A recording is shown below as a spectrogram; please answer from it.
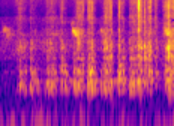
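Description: Marker tip rubbing and squeaking along a plastic tail-light lens as a cutting line is drawn, in fine rapid strokes starting shortly after the start.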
